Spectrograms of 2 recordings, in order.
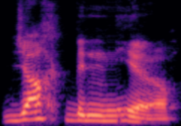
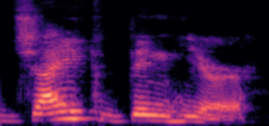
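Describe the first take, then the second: First: Slow "Jach bin here", open ah in "Jach"; German-style guess. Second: Slow, soft "Jake bin here", plain English J; tentative pronunciation. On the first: Streamer wonders if the username is German, German-style guess. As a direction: try "Jach bin here" slowly with a German-like first word. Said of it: "Is that German?". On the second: Streamer guesses at a viewer's username, tentative pronunciation. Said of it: "I don't know how to pronounce it". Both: Shown as a demonstration.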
